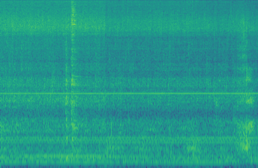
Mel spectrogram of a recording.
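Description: A thick chocolate burfi mixture cooks with sugar syrup in a large pan on low heat while being stirred, producing a continuous close sizzle with soft scraping strokes and a few brief louder scrapes.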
